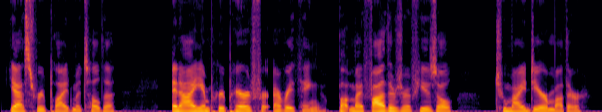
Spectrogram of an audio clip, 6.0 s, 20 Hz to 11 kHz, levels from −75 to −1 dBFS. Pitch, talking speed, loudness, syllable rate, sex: 195 Hz, 180 wpm, -19 LUFS, 6.0 syllables/s, female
